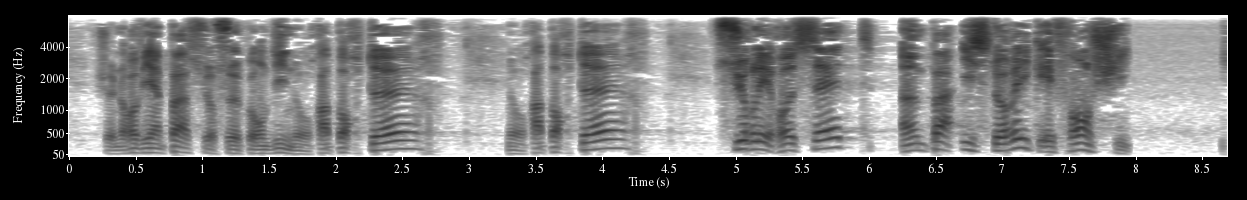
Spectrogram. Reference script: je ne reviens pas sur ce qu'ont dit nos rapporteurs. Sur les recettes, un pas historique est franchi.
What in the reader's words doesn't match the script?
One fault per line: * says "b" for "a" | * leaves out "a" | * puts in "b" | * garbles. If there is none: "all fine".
* puts in "nos rapporteurs"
